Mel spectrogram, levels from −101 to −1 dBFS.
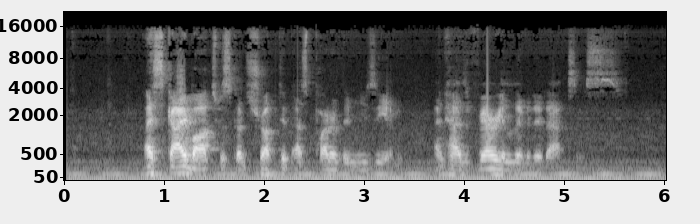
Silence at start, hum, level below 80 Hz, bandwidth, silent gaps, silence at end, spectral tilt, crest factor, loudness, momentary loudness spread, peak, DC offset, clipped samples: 0 s; none; -36 dBFS; 16.5 kHz; none; 0 s; -4 dB/octave; 20 dB; -19 LUFS; 22 LU; 0 dBFS; under 0.1%; under 0.1%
